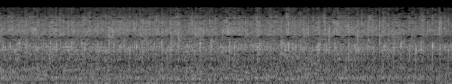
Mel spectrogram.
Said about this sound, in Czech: Váš potlesk patří Jiřímu Srncovi.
